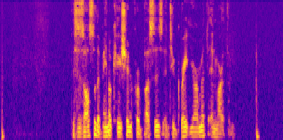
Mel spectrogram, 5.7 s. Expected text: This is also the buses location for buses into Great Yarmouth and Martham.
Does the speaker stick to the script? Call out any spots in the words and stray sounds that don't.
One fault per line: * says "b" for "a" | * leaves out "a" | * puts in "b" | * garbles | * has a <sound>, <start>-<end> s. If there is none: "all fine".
* says "main" for "buses"
* has a dropout, 3.6-3.6 s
